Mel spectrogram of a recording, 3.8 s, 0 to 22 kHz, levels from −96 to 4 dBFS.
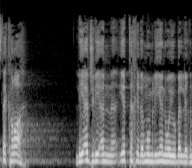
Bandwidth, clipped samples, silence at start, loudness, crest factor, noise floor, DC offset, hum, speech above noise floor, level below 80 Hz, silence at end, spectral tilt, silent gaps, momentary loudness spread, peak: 14 kHz; under 0.1%; 0 s; -16 LUFS; 14 dB; -54 dBFS; under 0.1%; none; 39 dB; -48 dBFS; 0 s; -6.5 dB/octave; none; 5 LU; -2 dBFS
